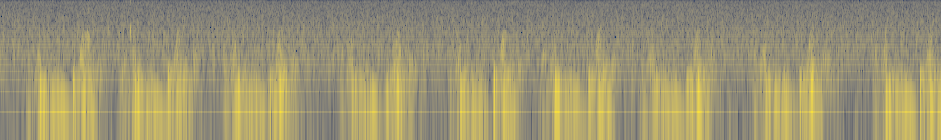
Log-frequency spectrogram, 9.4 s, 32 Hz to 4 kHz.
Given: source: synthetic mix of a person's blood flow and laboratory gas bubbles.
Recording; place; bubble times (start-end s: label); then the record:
Doppler ultrasound of blood flow; precordium
0.81-0.92 s: bubbles
1.27-1.34 s: bubbles
From the record:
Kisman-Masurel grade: 112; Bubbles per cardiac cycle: 1 to 2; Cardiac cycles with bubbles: 1 to 10%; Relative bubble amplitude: moderate (0.250 to 0.450); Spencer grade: 1 (occasional bubble signal discernible with the cardiac motion signal, with majority of cardiac periods free of bubbles); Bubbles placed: only in the low amplitude regions of the cardiac cycle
